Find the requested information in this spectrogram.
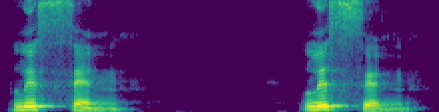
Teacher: so you cannot hear a T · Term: silent T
